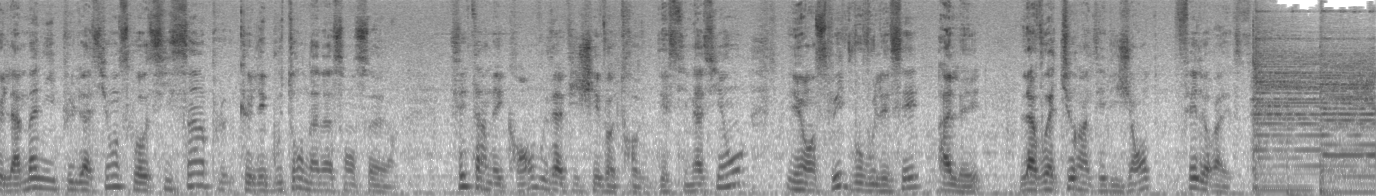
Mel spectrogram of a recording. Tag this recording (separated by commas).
Speech, Vehicle, Music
